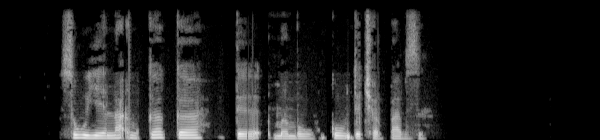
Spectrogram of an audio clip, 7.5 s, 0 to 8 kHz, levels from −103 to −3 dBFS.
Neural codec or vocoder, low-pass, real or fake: none; 7.2 kHz; real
